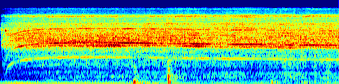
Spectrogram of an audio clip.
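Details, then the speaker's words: Cordless drill drilling holes for a boat main battery disconnect switch install: the motor whines to a steady high tone with a few knocks and doesn't pull hard, losing power; the drill battery is running out. "Sounds like I'm running out of juice, guys. I am running out of juice. Not good."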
